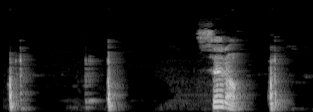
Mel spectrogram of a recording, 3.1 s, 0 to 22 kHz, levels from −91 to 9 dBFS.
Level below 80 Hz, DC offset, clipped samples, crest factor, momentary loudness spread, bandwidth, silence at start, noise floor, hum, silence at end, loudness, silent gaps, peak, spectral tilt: -62 dBFS; under 0.1%; under 0.1%; 22 dB; 18 LU; 9.4 kHz; 0.1 s; -71 dBFS; none; 0.35 s; -21 LUFS; none; -2 dBFS; -4.5 dB/octave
